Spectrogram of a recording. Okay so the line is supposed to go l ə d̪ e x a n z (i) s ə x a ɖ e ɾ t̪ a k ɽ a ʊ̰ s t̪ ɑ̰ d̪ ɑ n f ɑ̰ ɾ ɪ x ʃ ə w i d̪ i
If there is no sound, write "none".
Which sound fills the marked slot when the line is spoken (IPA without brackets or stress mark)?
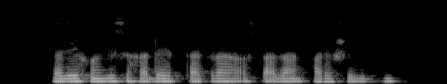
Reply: i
